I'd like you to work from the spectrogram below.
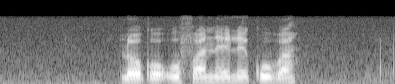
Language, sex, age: Tsonga, male, 26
